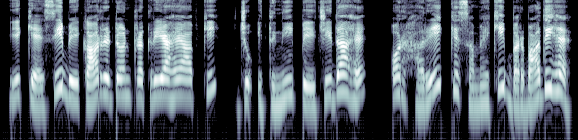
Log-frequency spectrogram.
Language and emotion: Hindi, angry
